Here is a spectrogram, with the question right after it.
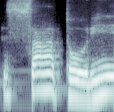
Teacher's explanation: satori é uma palavra japonesa. Então, todas as sílabas têm o mesmo peso.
